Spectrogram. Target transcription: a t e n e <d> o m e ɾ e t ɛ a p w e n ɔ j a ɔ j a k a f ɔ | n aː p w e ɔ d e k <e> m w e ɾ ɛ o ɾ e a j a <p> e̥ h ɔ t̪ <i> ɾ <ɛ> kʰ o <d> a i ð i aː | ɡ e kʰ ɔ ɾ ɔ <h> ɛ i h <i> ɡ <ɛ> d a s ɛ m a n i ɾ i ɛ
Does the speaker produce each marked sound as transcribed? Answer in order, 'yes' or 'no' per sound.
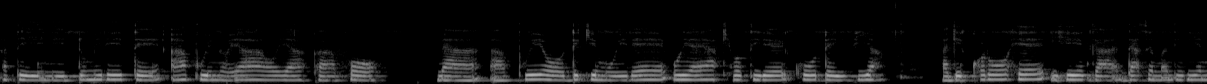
yes, yes, no, yes, yes, yes, yes, no, no

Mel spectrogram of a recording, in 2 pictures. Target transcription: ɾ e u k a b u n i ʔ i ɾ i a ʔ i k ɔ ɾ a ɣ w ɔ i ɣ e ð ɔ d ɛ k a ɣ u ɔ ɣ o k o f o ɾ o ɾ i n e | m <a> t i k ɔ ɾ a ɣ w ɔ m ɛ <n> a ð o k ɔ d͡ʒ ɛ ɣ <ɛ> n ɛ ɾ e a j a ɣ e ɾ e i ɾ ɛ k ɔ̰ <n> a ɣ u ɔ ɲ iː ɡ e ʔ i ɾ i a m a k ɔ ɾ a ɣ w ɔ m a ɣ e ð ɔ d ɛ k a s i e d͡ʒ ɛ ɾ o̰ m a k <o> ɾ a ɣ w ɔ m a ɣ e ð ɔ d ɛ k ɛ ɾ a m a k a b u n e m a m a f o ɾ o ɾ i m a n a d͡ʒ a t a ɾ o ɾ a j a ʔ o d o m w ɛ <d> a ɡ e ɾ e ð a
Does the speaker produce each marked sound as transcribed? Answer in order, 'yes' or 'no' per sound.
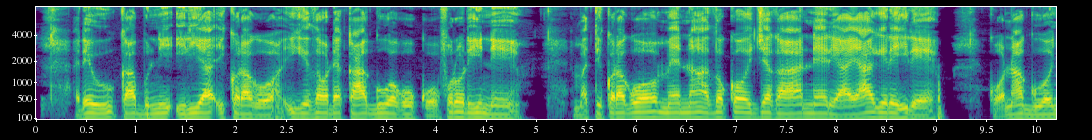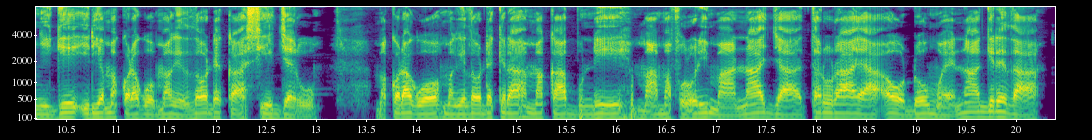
yes, yes, no, yes, no, no

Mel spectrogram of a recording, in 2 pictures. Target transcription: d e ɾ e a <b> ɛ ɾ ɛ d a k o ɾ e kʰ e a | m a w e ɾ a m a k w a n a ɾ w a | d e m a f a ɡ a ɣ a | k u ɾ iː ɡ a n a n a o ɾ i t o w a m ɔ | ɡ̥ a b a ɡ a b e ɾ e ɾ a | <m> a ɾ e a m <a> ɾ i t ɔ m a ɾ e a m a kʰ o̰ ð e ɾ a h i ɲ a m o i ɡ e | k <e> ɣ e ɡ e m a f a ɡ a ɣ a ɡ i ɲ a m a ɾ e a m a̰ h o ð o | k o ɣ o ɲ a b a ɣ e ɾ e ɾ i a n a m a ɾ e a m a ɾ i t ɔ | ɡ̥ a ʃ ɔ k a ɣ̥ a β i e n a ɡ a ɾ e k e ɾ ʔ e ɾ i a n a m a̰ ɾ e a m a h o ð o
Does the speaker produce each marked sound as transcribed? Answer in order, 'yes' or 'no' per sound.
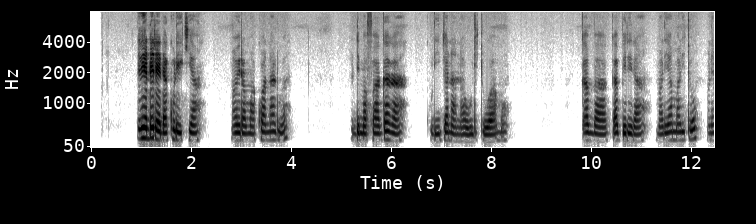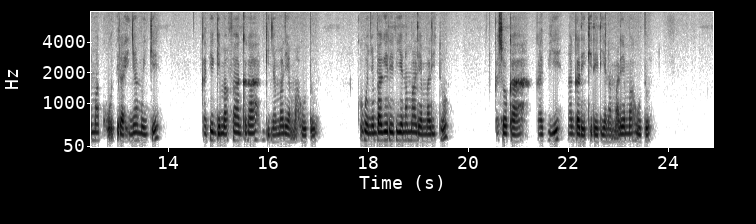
no, yes, yes, no

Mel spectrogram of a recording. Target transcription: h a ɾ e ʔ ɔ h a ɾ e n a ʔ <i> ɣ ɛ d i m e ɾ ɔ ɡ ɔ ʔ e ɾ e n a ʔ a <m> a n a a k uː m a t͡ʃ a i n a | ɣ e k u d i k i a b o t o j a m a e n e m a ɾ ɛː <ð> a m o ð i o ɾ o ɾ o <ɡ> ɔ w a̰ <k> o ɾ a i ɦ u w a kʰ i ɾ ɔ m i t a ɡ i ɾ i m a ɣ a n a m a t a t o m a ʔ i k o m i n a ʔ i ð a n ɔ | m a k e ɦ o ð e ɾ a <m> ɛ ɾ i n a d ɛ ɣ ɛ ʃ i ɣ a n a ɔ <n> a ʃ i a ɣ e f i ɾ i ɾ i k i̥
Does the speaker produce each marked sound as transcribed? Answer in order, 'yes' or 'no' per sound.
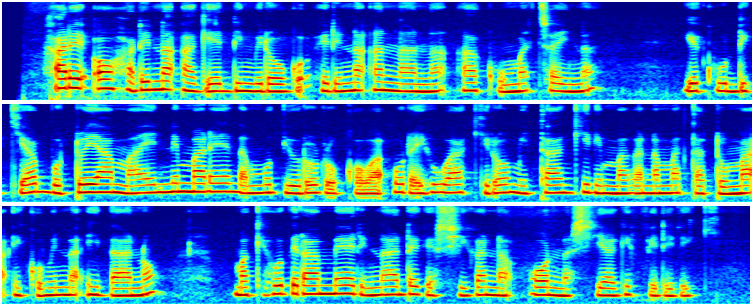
no, no, yes, no, no, yes, yes

